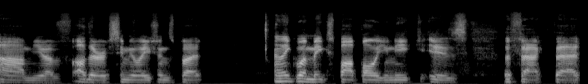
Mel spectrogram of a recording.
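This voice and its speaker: A man with a Canadian accent speaks at a fairly low pitch and a moderate pace, his tone bright and sharp. The sound is dry and close with no echo, and the background is quiet. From Canada. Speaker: league scheduler. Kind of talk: interview.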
